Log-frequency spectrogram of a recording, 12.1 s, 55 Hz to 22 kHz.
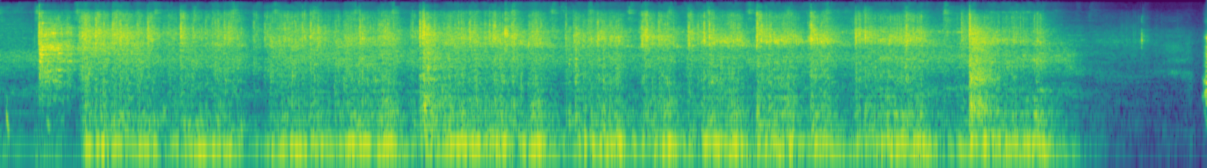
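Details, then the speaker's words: Mazdarati 2.0 turbo with a mishmash of old tunes: starts and revs unevenly, surging and stumbling before shutting off, oil smoking from the pipe; needs a proper chassis-dyno tune. "that's going to need an actual tuneup I think we're going to find a chassis Dyno and probably make that happen the right way"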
